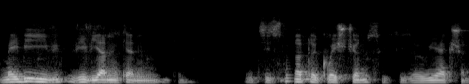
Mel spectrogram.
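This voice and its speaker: A man talks with a French accent in a dark, mellow tone. His intonation is fairly even, but his loudness swings a lot. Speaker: seminar moderator. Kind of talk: academic seminar discussion. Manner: halting.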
